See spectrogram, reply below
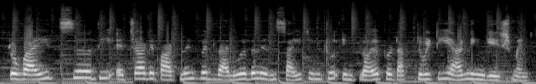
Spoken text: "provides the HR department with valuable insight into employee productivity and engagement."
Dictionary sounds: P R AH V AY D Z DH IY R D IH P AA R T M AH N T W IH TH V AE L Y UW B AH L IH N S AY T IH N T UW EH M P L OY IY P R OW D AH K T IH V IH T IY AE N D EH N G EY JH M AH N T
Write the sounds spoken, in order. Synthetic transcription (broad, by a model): P R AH V AY D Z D IY R D IH P AA R T M AH N T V IH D V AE L Y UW B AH L IH N S AY T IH N T UW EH M P L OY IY P R OW D AH K T IH V IH T IY AE N D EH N G EY JH M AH N T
